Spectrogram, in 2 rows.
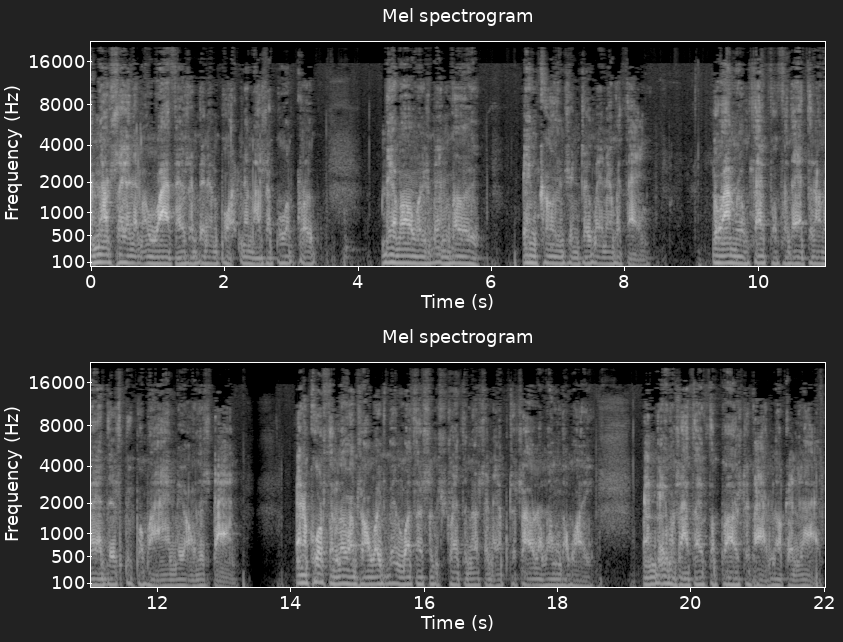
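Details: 75-year-old man using tracheoesophageal speech about two years after laryngectomy (tracheostomy, then radiation), with a Provox Vega voice prosthesis, extra HME cassette and Stabila base adhesive.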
